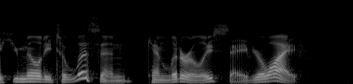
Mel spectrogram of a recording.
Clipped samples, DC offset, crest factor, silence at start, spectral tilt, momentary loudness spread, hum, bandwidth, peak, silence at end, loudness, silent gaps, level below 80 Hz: under 0.1%; under 0.1%; 20 dB; 0 s; -7 dB/octave; 10 LU; none; 10 kHz; -16 dBFS; 0.55 s; -36 LUFS; none; -74 dBFS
